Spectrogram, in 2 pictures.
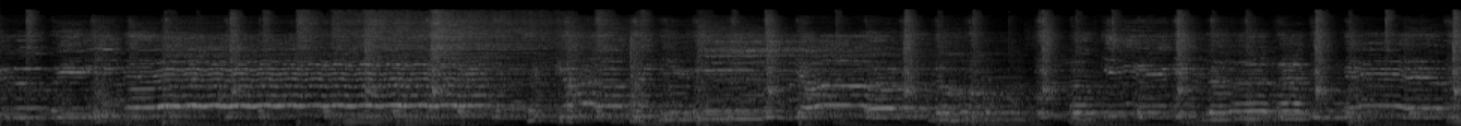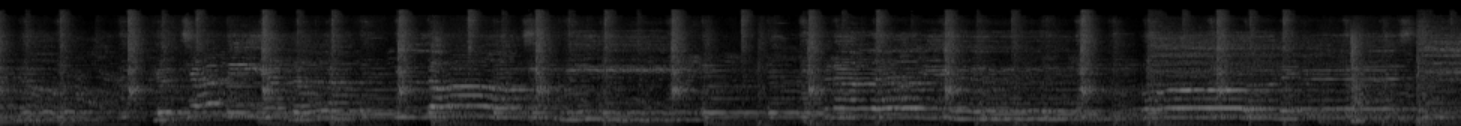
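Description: Live band playing a Hawaiian-style song on ukulele, bass and drums, with a singer holding long, wavering notes over a steady beat.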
